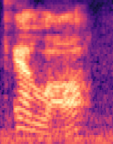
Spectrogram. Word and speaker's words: Elah: name of God is Elah. They say it's not Allah, they pronounce it with the letter E.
